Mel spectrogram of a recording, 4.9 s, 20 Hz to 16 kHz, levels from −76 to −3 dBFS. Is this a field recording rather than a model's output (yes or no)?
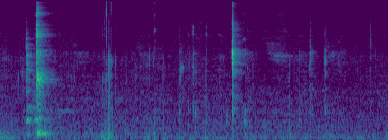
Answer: no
